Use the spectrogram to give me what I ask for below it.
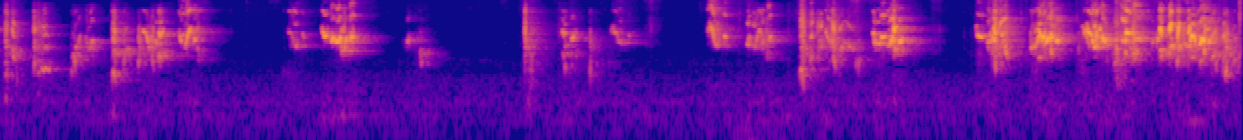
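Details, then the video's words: Pet budgies making happy sounds: short clicking chirps and squeaky notes in loose clusters, building into denser, louder warbling toward the end. "happy budgie sounds"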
